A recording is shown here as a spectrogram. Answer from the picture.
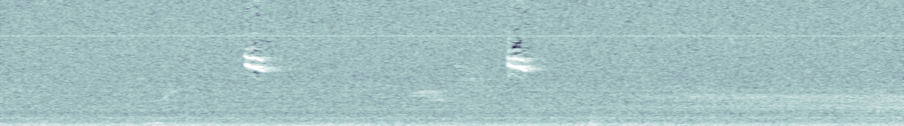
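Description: Short, high-pitched chirps from small birds, one about a second and a half in and another at about three and a half seconds, with a few fainter ones between, over a steady low background rumble.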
